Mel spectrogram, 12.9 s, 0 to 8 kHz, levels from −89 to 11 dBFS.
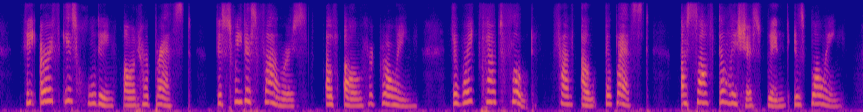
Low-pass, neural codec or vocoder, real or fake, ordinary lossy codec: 7.2 kHz; codec, 16 kHz, 1 kbps, FreqCodec, smaller model; fake; AAC, 48 kbps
